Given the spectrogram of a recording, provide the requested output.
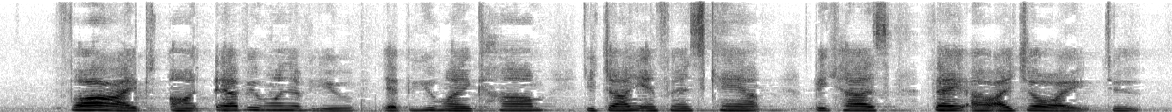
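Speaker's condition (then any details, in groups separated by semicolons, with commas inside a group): Down syndrome; cannot drive or do math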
